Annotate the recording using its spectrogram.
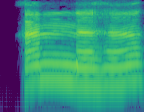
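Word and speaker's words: أنّ: Contohnya di contoh yang pertama, sami'tu annaha, karena ini fi'ilnya bukan qala tapi sami'a, mendengar. Sami'tu annaha. Berarti setelah itu kita bacanya anna, bukan sami'tu innaha, bukan.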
